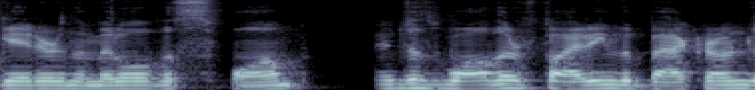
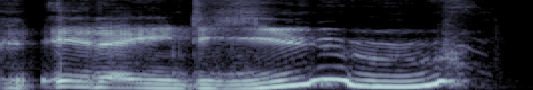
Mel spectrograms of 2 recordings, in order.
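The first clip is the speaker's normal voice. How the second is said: sassy, high-pitched, with you swooped up and stretched; 7 semitones higher than usual. Retelling a clip where Robotnik answers the queen's mirror question: sassy Robotnik voice. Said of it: "why'd you make him so sassy?".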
